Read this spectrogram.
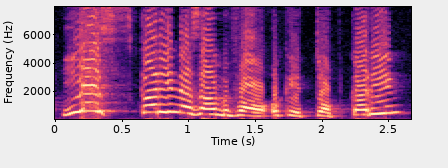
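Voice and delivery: gasp, then a high, loud, thrilled yes; excited yes. Real, not acted. Gamer cheering as her sim goes into labour. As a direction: burst out with joy at the news. Baby being born in game.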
